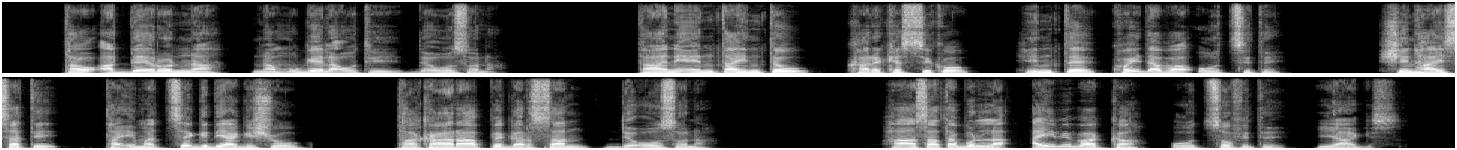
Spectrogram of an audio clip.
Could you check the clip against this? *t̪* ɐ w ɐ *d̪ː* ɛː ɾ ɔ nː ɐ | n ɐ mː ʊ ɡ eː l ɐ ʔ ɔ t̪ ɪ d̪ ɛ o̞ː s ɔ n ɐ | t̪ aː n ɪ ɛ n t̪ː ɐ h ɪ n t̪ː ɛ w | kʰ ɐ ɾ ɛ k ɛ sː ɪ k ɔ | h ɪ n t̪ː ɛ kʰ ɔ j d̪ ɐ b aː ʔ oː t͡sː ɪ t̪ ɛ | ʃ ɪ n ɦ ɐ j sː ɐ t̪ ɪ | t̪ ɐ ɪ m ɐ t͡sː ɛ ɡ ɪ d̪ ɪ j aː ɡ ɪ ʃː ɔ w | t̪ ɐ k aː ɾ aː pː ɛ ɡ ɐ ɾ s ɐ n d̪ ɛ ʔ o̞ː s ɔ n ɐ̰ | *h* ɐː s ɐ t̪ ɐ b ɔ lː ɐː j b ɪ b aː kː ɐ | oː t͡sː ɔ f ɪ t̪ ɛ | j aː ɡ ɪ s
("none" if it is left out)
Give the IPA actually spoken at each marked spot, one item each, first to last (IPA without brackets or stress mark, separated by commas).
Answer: t̪, d̪ː, h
